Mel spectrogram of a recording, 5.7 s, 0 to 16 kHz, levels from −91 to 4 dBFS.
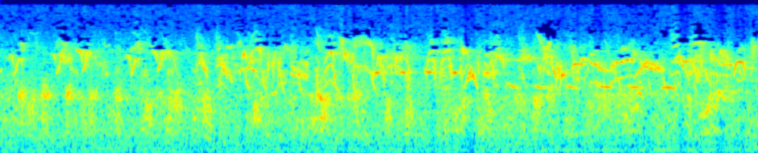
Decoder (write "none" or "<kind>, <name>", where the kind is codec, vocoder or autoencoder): none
